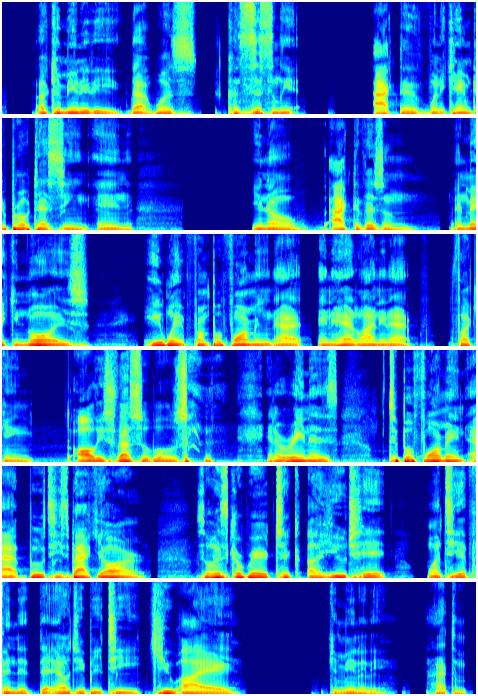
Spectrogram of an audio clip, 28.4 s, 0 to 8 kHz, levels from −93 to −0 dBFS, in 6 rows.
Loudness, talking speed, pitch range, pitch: -22 LUFS, 110 wpm, 75-95 Hz, 85 Hz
